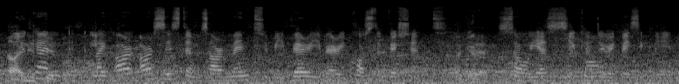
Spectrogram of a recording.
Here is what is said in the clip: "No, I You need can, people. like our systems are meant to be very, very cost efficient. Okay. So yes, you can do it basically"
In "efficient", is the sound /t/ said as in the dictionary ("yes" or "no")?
yes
